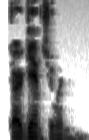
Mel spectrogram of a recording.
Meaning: 1. Huge; immense; tremendous 2. Of the giant Gargantua or his appetite
- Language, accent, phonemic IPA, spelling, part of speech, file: English, US, /ɡɑɹˈɡæn.t͡ʃu.ən/, gargantuan, adjective, En-us-gargantuan.oga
